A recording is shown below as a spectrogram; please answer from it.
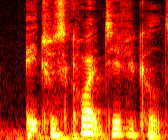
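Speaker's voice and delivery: ordinary delivery, nothing marked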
